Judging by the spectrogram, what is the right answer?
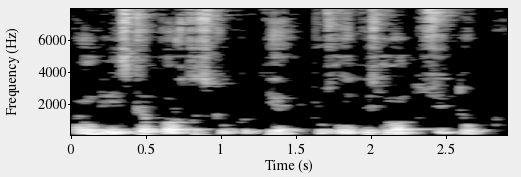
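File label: uk post box, Bulgarian; tuxpaint-stamps; town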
